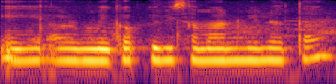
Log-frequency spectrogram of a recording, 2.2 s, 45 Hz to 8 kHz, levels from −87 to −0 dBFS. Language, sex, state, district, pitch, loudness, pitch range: Bhojpuri, female, Bihar, Gopalganj, 200 Hz, -13 LUFS, 195-205 Hz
